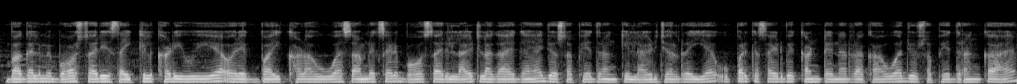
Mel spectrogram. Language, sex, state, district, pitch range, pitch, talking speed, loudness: Hindi, male, Bihar, Saran, 120-130 Hz, 125 Hz, 260 wpm, -16 LUFS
